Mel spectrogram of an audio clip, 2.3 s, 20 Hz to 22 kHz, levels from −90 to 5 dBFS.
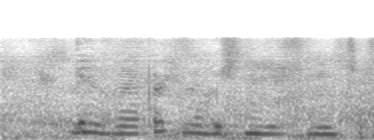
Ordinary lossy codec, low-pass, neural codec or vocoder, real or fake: none; 7.2 kHz; codec, 44.1 kHz, 2.6 kbps, DAC; fake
